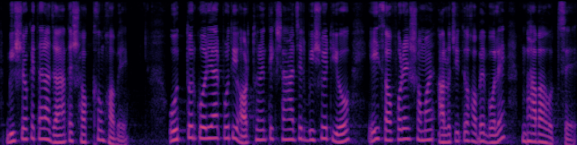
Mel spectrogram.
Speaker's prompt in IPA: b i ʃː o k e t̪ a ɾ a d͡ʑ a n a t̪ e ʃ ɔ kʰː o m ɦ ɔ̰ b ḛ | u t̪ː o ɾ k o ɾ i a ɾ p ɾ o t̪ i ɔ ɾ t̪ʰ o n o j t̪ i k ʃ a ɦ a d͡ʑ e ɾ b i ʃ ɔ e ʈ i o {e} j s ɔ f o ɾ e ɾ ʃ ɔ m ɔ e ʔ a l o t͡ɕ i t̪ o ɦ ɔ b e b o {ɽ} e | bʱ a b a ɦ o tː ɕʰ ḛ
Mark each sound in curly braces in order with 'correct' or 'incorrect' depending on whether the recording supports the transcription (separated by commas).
correct, incorrect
